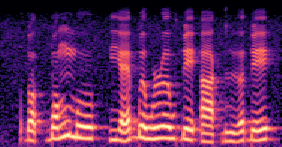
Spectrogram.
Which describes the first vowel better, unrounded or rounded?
rounded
